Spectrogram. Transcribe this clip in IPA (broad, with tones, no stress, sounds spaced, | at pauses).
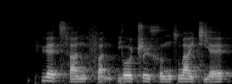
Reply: pʰ ɥ ɛ˥˩ t͡sʰ a˧˥ n f a̰˨˩ n t̪ j o˥ ʊ̯ ʈ͡ʂ ɻ̩˥˩ x ɤ˧˥ ŋ s w a˥˩ ɪ̯ t͡ɕ j ɛ˧˥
